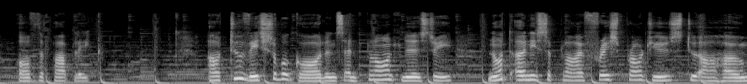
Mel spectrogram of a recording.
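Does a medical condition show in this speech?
No.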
